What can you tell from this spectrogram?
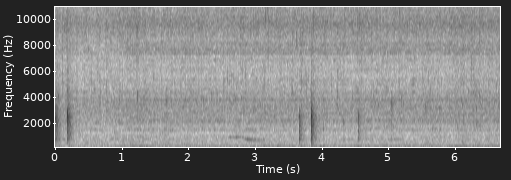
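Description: Batter fritters frying in hot oil in a wok, a soft, steady sizzle. A few sharp clinks sound twice right at the start and again a little past the middle.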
